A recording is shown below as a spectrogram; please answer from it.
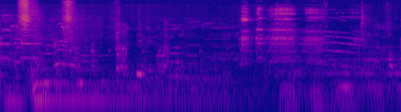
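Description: A rooster crows once, starting about three and a half seconds in, its call falling away at the end. Before it, over the first two seconds, there is a low steady hum and a few brief scratchy rustles.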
